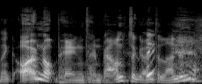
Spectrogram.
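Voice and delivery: put-on London accent. Discussing the congestion charge, voicing a driver refusing to pay, london accent impression. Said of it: "how good a London person you can do".

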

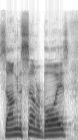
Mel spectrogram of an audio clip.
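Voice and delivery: put-on cocky voice. Retelling how a guy cranked the music and looked back at his friends, imitating a cocky voice. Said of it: "in the most cocky voice ever".

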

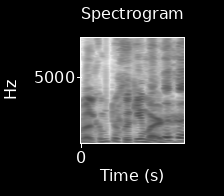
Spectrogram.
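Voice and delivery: high, cartoonish character voice. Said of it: "How about like Abu from Simpsons?".

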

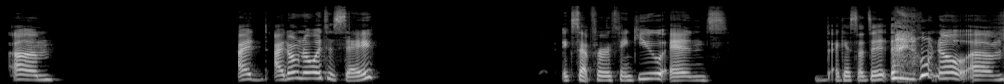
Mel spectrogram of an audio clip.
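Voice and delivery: tearful voice, crying while speaking. Thanking the others while everyone is crying, crying while talking. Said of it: "but I'm also crying".

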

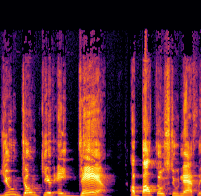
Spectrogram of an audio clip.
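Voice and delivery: very slow, deliberate, each word drawn out and spaced. Addressing university presidents directly, said really slow. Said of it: "Let me really say that slow".

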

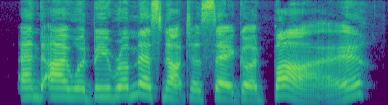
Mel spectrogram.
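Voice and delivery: slow, deliberate character voice. Asked to say goodbye on the podcast as Moira, speaking in Moira's voice. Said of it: "you saying goodbye as Moira".

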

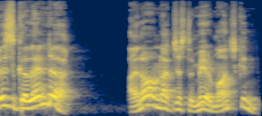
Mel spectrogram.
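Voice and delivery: put-on very high, loud, stage-projected Irish accent. Performer reads a short scene to miss galinda as asked, projected irish accent. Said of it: "Irish and really project".

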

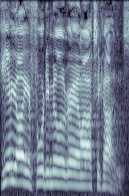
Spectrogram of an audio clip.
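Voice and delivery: acted, slurred, drugged-sounding speech with words running together. Retelling going up to the counter while high: imitating slurred speech. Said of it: "I'm slurring".

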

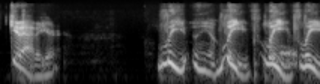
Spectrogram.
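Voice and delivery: mock cross child voice, very high and angry. Retelling being kicked out of bed by a son: imitating an angry son. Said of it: "He was pissed off".

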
